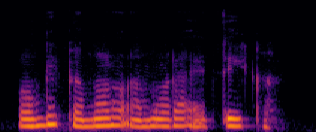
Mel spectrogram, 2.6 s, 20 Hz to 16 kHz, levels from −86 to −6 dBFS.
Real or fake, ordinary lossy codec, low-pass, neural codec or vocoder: fake; Opus, 32 kbps; 14.4 kHz; codec, 44.1 kHz, 3.4 kbps, Pupu-Codec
